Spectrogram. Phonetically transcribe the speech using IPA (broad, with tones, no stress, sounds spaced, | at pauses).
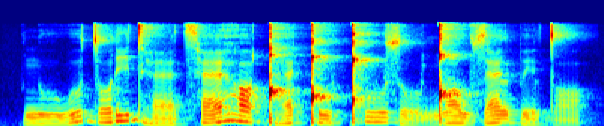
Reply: n uː˩ w u˥ d o˧˥ ɾ i˧˥ dʱ æː˩ t͡sʰ æ˧˥ ɦ ɒ˦˨ ɡ͡ǃ æ˧˥ ǃ u˦˨ ǃʰ uː˥ z oː˩ ŋ͡ǃ ɒː˦˨ w z æ˥ l p e˩ l d ɒ˩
